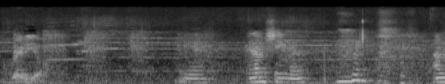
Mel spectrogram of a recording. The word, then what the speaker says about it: RxDIO: And Radio is spelled RxDIO. Radio.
